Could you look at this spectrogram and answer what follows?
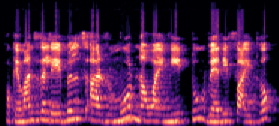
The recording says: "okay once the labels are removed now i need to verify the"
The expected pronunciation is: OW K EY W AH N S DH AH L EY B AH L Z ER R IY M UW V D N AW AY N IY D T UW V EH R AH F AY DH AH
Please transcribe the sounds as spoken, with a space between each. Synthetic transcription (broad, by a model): OW K EY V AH N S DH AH L EY B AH L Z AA R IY M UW D N AW AY N IY D T UW V EH R AH F AY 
